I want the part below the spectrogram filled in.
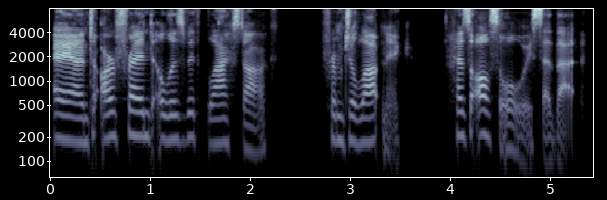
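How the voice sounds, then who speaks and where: A woman's voice: lowish voice, very animated, moderate pace, a bit bright, dry recording, studio quality. A young woman co-hosting a casual chat podcast, upbeat and giggly with lots of fillers, fighting allergies. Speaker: podcast co-host.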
